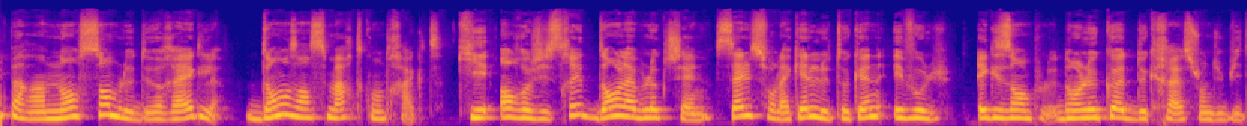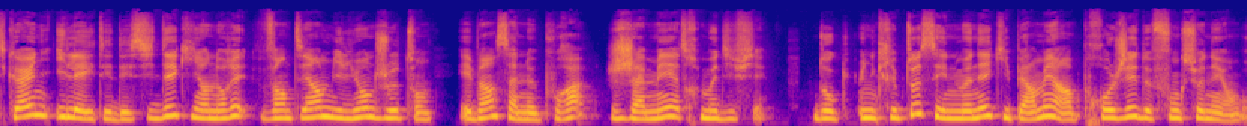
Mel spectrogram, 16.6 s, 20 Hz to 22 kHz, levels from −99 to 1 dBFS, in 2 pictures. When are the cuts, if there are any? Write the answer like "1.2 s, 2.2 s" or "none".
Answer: 13.6 s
